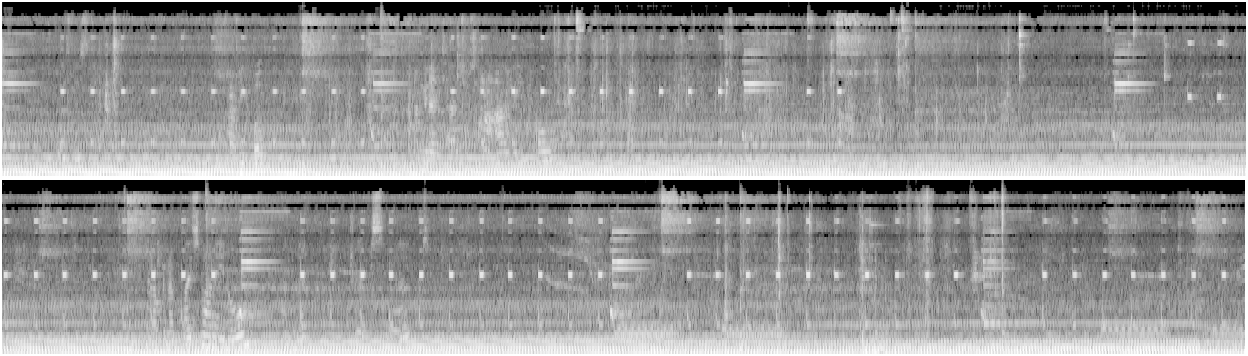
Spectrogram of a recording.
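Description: Steady low hum with a fast, regular high-pitched beep or tick about three times a second, pausing briefly partway through, over scattered light knocks and rustles of handling.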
